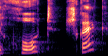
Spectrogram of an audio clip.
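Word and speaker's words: Rötschreck: That's how Well, you actually, I have no, because it should be Rot Schreck, which means red fear, but it's spelled with an umlaut, so it would be Rut Schreck, which doesn't mean red fear.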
